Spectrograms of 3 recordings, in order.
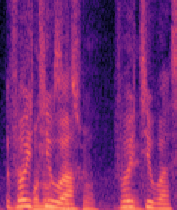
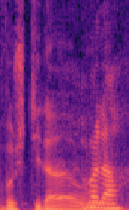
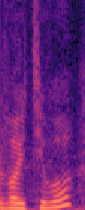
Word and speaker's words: Wojtyła: Wojtyła, c'est la prononciation juste. – Nous, on disait plutôt Wojtyła. – Mais la vraie prononciation, c'est Karol Wojtyła.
